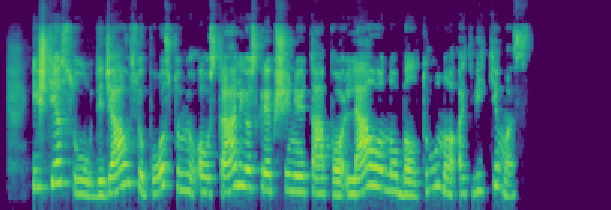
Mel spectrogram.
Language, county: Lithuanian, Šiauliai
